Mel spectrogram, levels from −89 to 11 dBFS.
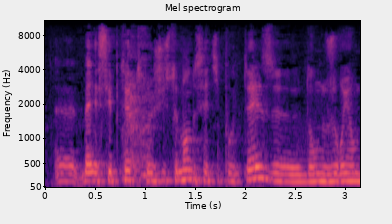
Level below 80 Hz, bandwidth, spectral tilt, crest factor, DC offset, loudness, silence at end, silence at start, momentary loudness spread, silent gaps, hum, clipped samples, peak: -64 dBFS; 10.5 kHz; -5.5 dB/octave; 16 dB; under 0.1%; -27 LUFS; 0 s; 0.1 s; 6 LU; none; none; under 0.1%; -10 dBFS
